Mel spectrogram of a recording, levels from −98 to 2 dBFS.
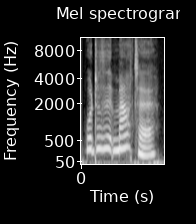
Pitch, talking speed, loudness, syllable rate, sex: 255 Hz, 215 wpm, -14 LUFS, 5.4 syllables/s, female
